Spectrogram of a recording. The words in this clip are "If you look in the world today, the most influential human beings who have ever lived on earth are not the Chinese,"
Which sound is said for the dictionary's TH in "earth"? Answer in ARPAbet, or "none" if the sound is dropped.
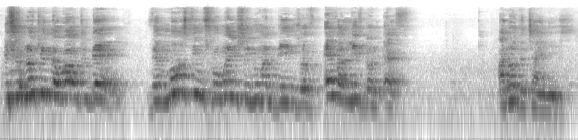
TH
